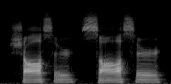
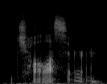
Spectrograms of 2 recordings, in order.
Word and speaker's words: Chaucer: Saucer, William Chaucer.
